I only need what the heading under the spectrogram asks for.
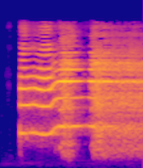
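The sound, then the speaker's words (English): An unfinished oboe reed crowing on its own: a loud, buzzy, bright squawk rich in overtones, held for about a second with a brief dip partway through. “So that unfinished reed, which crowed like this,”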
